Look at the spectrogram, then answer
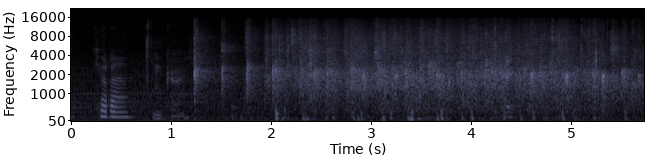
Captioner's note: audience applauds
